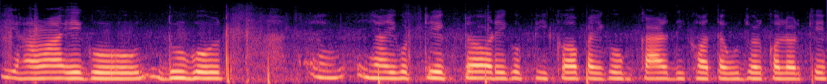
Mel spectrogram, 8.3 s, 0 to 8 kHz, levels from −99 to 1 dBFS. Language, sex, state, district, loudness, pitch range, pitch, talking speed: Bhojpuri, female, Bihar, Gopalganj, -15 LUFS, 210-225 Hz, 215 Hz, 115 wpm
